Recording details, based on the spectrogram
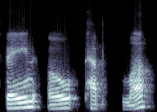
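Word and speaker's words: Phainopepla: least a few times you're looking at a thanopepla and that's Fane o pep La pepla that's four syllables this is a female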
